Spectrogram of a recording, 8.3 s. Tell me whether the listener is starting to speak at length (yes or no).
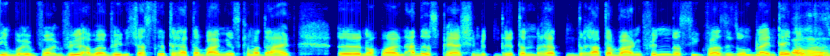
yes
